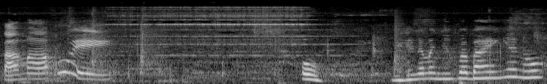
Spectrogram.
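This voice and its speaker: A woman playing a spirited young college best friend in a Filipino radio drama, expressive in both story and dialogue. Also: high voice, takes it slowly. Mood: playful, teasing. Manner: expressive, sentimental or playfully teasing. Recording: prominent music bed under voice.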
